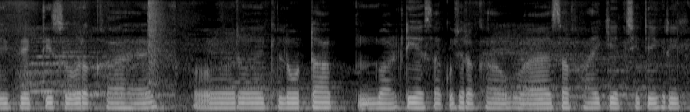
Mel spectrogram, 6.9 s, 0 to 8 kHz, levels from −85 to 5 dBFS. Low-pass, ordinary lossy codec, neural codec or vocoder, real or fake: none; none; none; real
